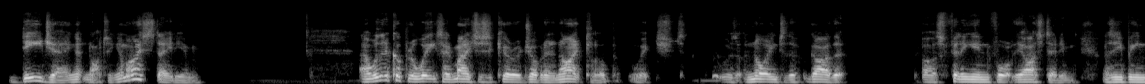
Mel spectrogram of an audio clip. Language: English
